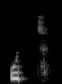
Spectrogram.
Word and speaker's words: Août: Juillet, 2 syllables. Juillet. Août, août, silent A.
